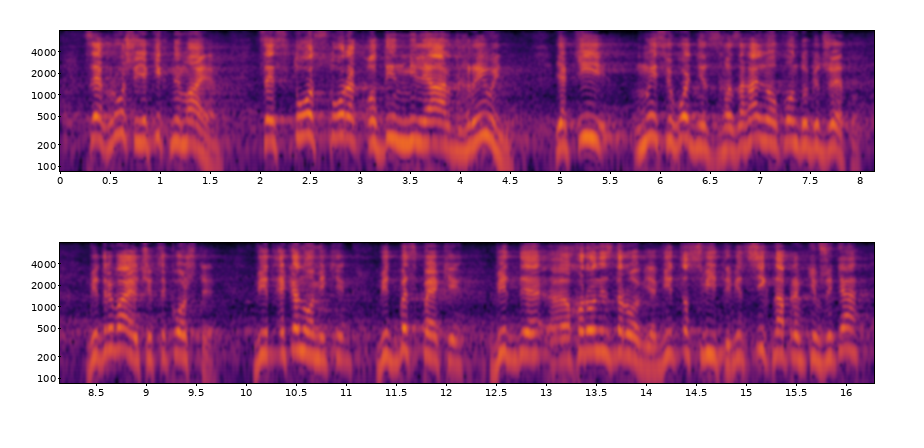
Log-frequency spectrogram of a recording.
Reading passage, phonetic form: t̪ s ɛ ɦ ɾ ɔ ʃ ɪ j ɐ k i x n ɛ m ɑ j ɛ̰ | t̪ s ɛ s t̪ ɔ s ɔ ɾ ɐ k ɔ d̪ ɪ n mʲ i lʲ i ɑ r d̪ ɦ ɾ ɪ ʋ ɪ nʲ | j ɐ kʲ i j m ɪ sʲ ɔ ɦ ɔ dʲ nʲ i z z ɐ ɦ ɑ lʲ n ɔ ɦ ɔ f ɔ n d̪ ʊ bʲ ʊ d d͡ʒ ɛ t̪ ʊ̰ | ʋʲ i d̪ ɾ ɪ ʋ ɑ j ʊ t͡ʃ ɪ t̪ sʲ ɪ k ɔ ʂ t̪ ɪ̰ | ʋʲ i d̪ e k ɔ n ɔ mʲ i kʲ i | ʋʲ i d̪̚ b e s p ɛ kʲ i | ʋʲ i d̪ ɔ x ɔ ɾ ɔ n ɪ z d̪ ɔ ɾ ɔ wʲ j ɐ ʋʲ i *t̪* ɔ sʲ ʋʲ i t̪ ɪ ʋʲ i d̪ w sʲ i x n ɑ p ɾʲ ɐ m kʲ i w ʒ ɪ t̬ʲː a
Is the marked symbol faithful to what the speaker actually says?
no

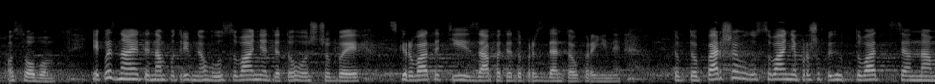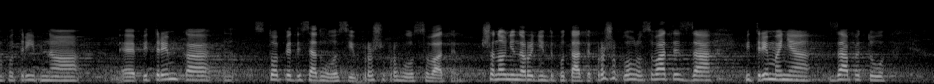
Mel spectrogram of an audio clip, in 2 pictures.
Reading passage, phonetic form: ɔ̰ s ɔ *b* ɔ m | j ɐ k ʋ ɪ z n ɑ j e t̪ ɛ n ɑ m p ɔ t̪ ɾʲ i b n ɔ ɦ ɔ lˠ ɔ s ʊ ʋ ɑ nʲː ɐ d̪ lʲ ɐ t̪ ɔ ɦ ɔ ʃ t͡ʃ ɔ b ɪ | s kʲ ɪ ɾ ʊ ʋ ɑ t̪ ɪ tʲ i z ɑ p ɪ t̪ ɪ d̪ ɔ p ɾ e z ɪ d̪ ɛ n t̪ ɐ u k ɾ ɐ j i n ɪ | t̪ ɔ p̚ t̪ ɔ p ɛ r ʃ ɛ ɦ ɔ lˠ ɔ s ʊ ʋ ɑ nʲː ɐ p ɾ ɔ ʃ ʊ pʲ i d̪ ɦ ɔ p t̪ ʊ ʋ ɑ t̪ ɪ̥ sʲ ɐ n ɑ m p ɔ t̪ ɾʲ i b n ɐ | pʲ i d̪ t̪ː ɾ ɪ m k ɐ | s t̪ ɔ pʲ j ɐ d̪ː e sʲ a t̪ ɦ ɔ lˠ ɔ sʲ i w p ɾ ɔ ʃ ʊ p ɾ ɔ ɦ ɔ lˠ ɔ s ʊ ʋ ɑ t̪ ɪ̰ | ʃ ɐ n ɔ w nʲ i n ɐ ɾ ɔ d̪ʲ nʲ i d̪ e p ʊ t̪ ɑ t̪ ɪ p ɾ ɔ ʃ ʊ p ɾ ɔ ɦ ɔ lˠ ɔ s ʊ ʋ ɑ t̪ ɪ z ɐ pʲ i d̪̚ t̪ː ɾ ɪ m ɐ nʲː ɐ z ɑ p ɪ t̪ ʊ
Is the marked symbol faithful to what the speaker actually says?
yes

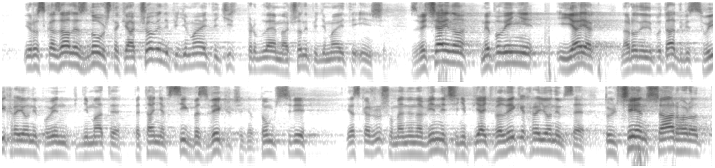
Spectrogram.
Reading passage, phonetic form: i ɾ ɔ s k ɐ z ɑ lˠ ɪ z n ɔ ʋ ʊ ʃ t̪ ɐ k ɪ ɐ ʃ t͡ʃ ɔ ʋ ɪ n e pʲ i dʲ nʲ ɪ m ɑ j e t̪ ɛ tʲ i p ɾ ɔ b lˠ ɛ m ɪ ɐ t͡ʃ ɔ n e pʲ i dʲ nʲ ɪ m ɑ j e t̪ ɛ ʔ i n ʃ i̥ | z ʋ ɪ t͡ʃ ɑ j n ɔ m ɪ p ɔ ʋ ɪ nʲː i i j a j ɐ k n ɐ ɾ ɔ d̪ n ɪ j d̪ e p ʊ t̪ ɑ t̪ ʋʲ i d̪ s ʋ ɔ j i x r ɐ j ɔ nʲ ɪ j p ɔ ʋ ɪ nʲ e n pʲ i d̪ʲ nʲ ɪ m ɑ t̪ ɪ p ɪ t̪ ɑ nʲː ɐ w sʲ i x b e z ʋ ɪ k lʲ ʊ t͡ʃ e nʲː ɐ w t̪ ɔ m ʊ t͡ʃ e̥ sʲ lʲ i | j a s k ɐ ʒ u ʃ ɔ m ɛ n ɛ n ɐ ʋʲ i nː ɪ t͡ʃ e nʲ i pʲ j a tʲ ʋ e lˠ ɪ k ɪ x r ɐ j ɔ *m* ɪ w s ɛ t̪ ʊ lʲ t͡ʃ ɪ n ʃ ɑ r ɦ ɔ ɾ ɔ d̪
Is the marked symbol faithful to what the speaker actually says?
no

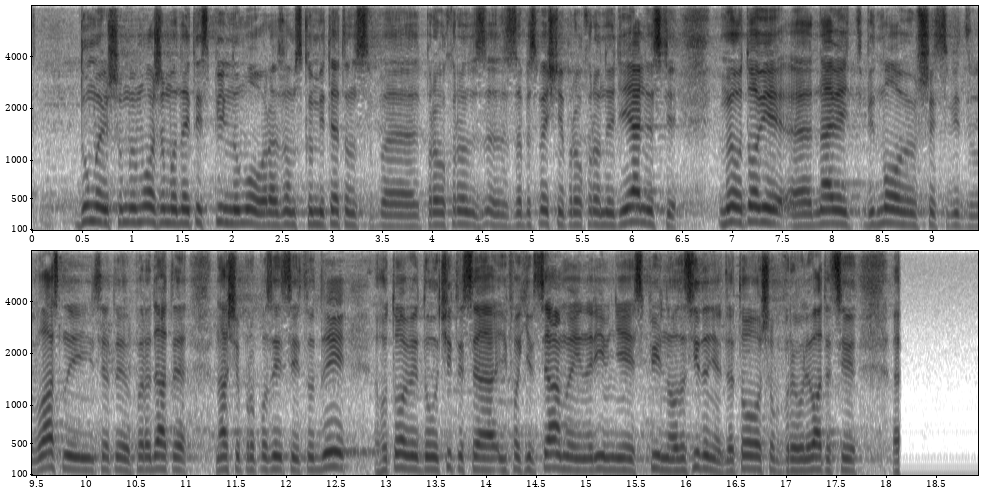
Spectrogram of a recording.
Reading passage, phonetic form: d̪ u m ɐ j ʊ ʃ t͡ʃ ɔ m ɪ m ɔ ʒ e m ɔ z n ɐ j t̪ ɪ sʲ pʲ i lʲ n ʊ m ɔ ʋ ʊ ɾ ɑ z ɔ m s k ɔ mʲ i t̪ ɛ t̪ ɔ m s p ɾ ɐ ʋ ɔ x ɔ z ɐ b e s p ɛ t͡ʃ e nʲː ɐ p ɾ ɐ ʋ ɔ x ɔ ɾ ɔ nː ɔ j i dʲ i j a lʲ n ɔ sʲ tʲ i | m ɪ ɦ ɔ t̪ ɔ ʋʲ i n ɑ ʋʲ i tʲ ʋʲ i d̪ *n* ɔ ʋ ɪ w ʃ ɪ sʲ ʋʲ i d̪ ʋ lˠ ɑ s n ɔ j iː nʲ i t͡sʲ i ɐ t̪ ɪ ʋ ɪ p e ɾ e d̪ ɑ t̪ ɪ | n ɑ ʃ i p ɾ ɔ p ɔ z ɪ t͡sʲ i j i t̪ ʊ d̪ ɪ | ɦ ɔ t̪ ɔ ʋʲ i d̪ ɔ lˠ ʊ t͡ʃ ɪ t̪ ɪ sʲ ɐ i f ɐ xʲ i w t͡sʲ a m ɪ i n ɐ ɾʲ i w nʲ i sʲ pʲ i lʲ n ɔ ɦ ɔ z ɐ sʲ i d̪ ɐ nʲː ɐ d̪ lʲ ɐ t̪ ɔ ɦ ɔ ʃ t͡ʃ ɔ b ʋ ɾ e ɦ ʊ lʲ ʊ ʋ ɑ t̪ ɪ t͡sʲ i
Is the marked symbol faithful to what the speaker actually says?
no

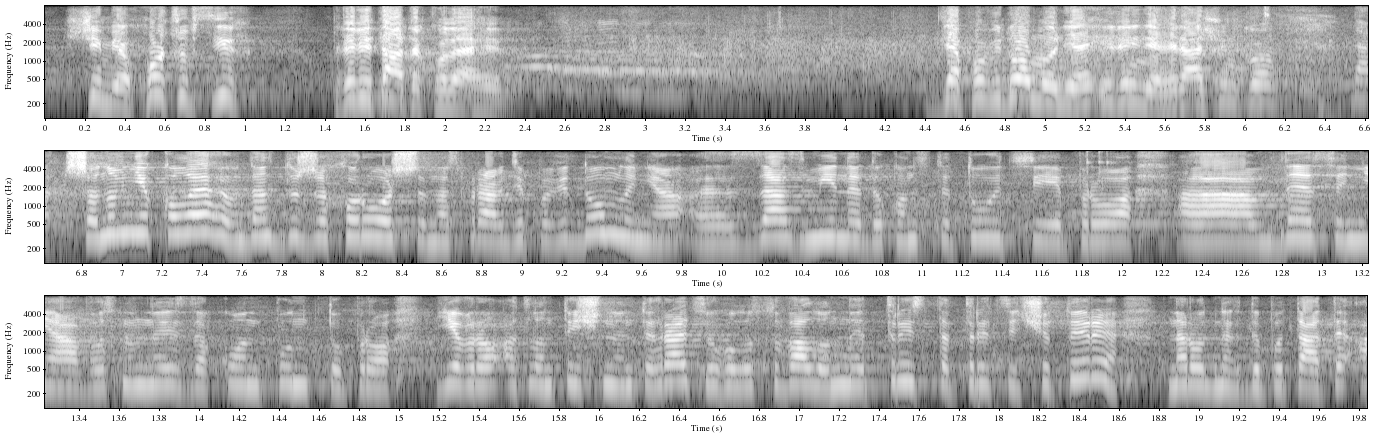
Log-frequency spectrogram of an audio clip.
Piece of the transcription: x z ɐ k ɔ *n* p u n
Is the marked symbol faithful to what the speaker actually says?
yes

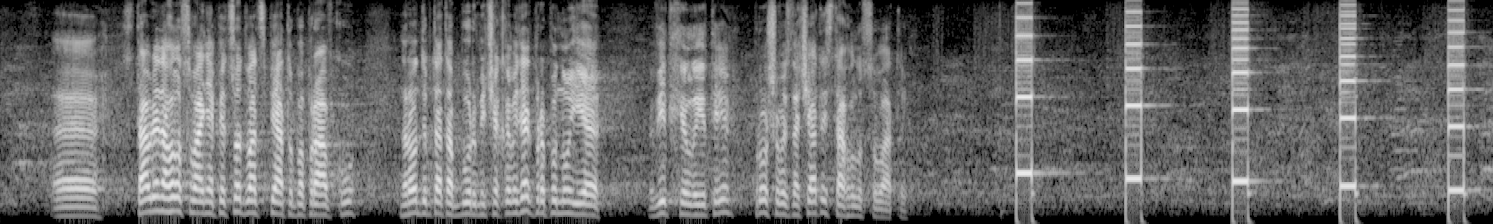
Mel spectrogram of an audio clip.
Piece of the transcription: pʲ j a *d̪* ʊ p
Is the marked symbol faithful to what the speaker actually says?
no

